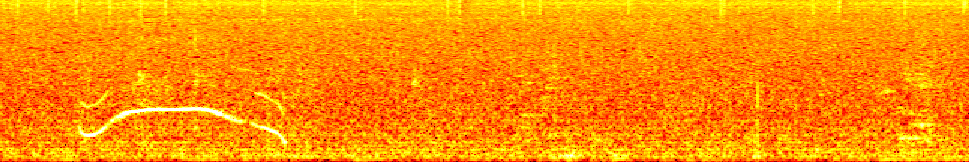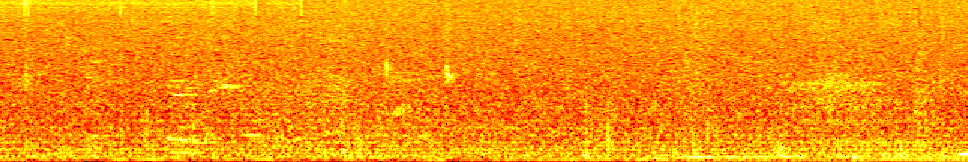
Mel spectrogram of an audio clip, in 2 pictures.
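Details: Snow Bengal kitten a couple of weeks old, lying with its mother and littermates indoors; a single soft arched meow in the first two seconds, then quiet room hiss.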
